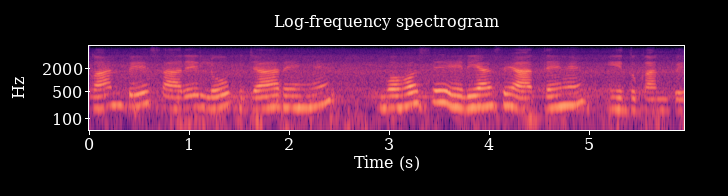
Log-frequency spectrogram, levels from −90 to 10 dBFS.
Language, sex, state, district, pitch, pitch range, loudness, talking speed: Hindi, female, Odisha, Sambalpur, 195 Hz, 180-215 Hz, -17 LUFS, 160 wpm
